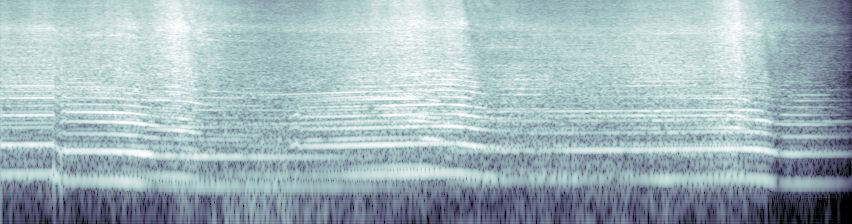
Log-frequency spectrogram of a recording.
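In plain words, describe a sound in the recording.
Motorcycle engines roar past one after another, each dropping in pitch as it goes by.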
